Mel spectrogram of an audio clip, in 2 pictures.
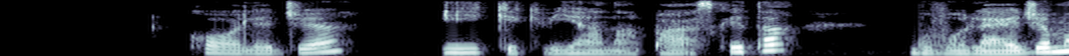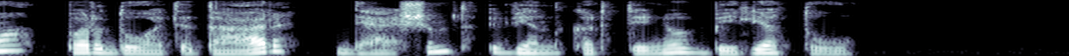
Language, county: Lithuanian, Tauragė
